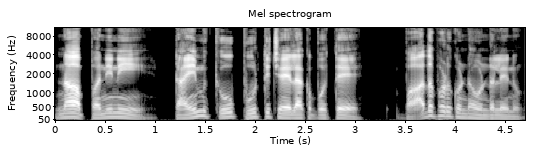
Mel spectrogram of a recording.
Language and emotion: Telugu, sad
